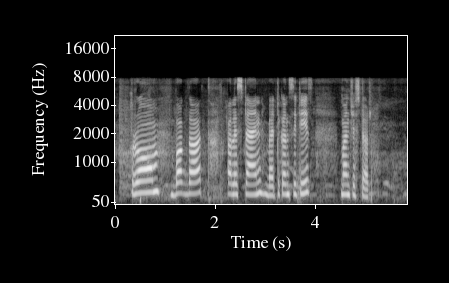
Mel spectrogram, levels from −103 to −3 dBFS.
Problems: continuous background conversations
